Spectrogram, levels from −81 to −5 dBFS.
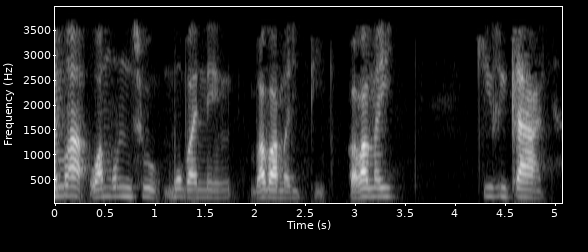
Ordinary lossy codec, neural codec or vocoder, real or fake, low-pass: MP3, 24 kbps; codec, 16 kHz, 0.8 kbps, ZipCodec; fake; 3.6 kHz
